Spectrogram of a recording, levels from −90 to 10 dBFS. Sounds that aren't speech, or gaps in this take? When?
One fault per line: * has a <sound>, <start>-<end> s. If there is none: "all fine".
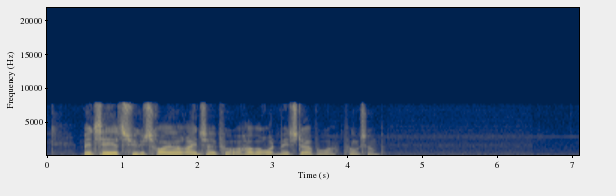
all fine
